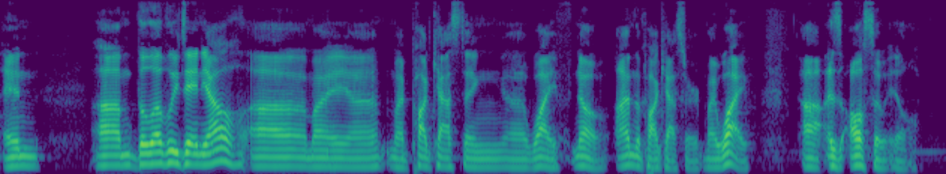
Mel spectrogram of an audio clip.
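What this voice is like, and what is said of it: Congested, stuffed-up recovering voice. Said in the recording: “I was all stuffed up ... my voice is coming back ... I'm still stuffed up as well”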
